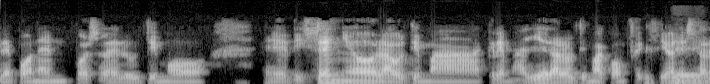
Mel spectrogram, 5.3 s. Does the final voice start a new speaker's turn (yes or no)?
no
